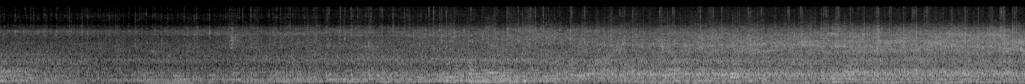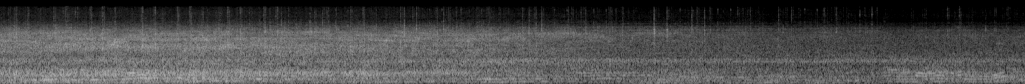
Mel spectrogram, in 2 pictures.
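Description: H0-scale model electric locomotive and passenger coaches running along layout track: a steady rolling whir that swells to its loudest about halfway through as the train passes close, then fades as it moves away.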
